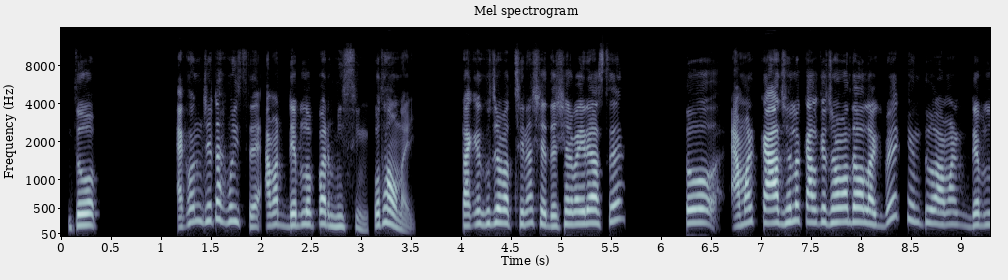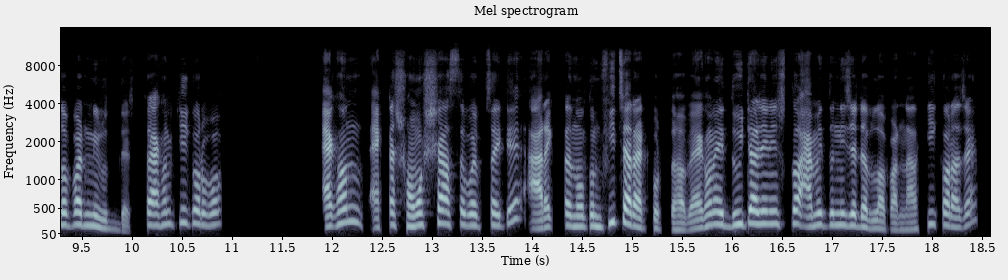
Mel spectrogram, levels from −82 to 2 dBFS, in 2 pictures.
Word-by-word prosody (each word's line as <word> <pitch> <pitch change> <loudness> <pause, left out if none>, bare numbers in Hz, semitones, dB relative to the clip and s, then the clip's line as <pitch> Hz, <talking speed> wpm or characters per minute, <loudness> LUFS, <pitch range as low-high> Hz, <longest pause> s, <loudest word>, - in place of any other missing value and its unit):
তো 195 - +7 1.0
এখন 250 - -1
যেটা 285 +3 +2
হইছে 260 -9 -3 0.2
আমার 215 +3 +2
developer 215 +2 +2
missing 175 -6 -7
কোথাও 230 +3 +4
নাই। - - -9 0.5
তাকে 195 +3 +3
খুঁজে 225 +3 +3
পাচ্ছি 225 -1 0
না। - - 0
সে 215 - +2
দেশের 215 +4 0
বাইরে 220 +1 +5
আছে। 260 +5 -3 0.7
তো 230 - +3 0.5
আমার 235 +6 +3
কাজ 235 +1 +11
হলো 265 +3 +3
কালকে 245 0 +4
জমা 250 +1 +6
দেওয়া 250 -1 +6
লাগবে। 215 +5 -1 0.2
কিন্তু 250 -4 -6
আমার 215 +1 -2 0.2
developer 205 +1 0
নিরুদ্দেশ। 140 -8 -8
তো - - -8
এখন 210 +2 -4
কী 245 - -5
করব? 200 -3 -3 1.2
এখন 220 +7 +2 0.3
একটা 205 +7 -4
সমস্যা 200 +5 0
আছে 210 - -8
ওয়েবসাইটে। 195 +3 -3 0.2
আরেকটা 165 +7 -1
নতুন 180 +1 -3
ফিচার 240 -2 +2
এড - - -7
করতে 140 -3 -8
হবে। 120 +2 -5
এখন 190 +6 -2
এই 205 - -1
২ 210 +2 -1
টা 230 - +4
জিনিস 220 0 -2
তো - - +1
আমি 185 +4 0
তো - - -3
নিজে 195 -1 -1
ডেভেলপার 135 -6 -4
না। 120 - -5
কী 215 - -8
করা 180 -4 0
যায়? 200 +6 -6
210 Hz, 185 wpm, -22 LUFS, 185-230 Hz, 1.2 s, কাজ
